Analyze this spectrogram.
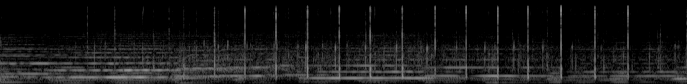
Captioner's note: audience clapping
